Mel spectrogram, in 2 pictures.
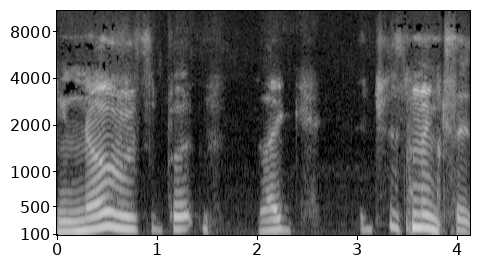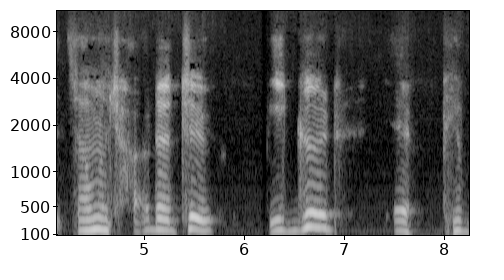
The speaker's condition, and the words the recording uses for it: Cerebral palsy. I think I'm kind of picking up your stammer.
